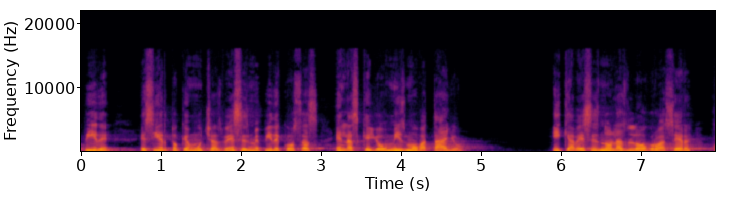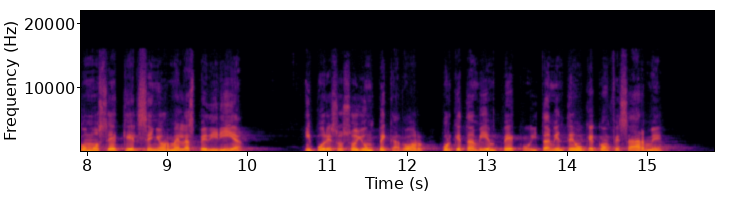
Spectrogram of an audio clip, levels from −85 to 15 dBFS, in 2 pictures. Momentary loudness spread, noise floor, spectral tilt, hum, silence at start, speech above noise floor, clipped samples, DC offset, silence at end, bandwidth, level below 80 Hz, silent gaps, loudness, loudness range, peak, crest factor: 7 LU; -75 dBFS; -6 dB/octave; none; 0 s; 60 dB; under 0.1%; under 0.1%; 0.65 s; 15.5 kHz; -48 dBFS; none; -15 LUFS; 2 LU; -2 dBFS; 14 dB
